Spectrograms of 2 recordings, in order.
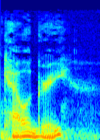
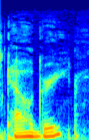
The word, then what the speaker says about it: Calgary: But I saw that he's playing in Calgary. See how I did that? – Yeah, nice. – Two syllables, Calgary. He's playing with Skinny Dick, D-Y-C-K.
